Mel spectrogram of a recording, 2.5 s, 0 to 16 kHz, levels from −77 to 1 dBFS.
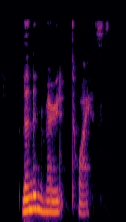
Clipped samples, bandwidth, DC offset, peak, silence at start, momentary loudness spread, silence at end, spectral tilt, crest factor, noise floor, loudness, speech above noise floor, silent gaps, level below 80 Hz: under 0.1%; 11.5 kHz; under 0.1%; -6 dBFS; 0.45 s; 20 LU; 0.4 s; -5.5 dB/octave; 20 dB; -52 dBFS; -24 LUFS; 29 dB; none; -68 dBFS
